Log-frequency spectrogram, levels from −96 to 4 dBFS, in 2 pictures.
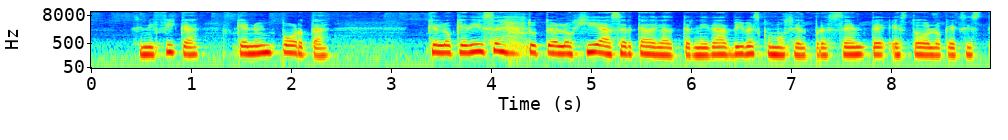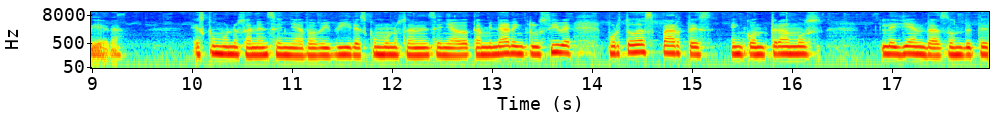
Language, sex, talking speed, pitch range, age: Spanish, female, 155 wpm, 170-190 Hz, 40-59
